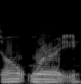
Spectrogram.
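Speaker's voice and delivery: quiet whisper. Playing a character stepping behind a companion to speak to him, whisper. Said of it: "just whisper to him quietly".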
